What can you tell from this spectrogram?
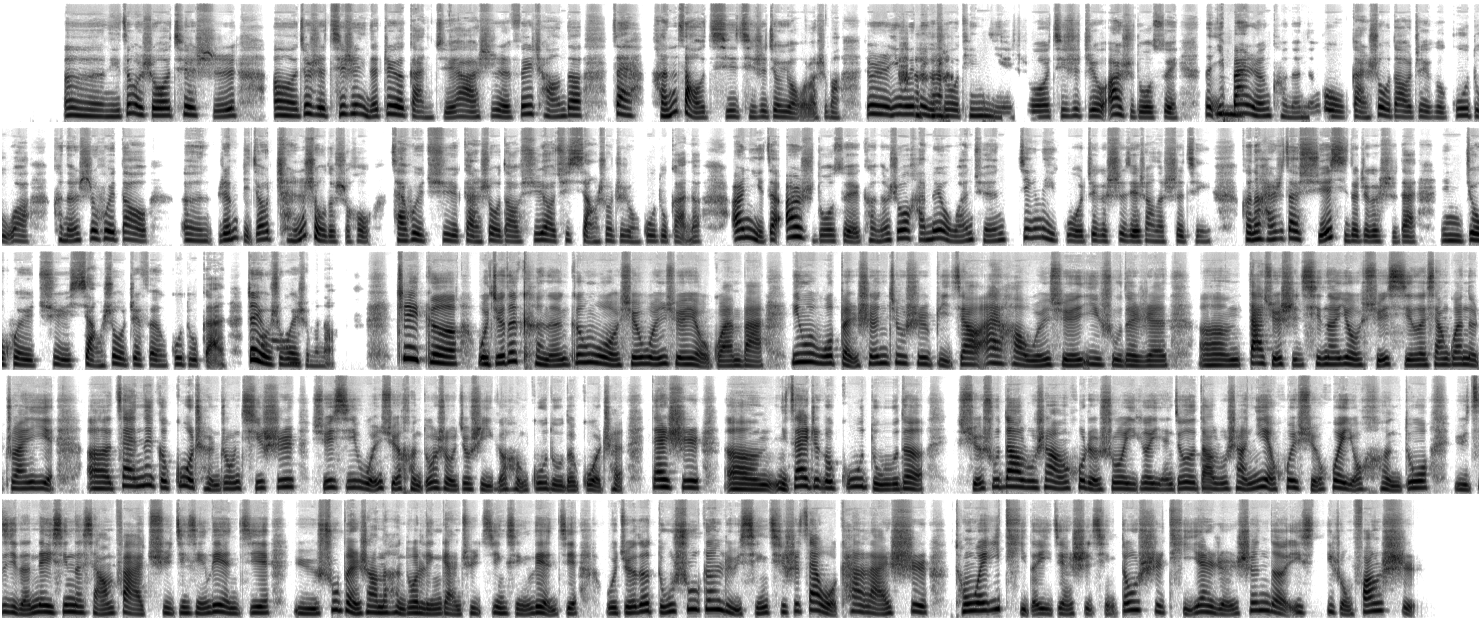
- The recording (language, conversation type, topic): Chinese, podcast, 你怎么看待独自旅行中的孤独感？
- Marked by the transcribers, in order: laugh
